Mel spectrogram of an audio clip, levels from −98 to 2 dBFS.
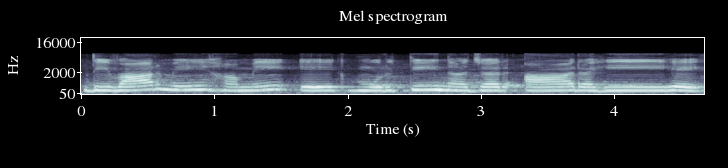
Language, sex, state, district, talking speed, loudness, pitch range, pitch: Hindi, female, Madhya Pradesh, Dhar, 115 wpm, -13 LUFS, 215-240 Hz, 220 Hz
